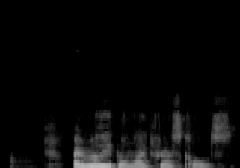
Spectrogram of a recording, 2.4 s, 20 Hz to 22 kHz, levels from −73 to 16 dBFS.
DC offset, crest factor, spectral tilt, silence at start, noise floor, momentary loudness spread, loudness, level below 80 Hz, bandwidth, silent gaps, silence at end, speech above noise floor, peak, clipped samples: under 0.1%; 18 dB; -6.5 dB/octave; 0.75 s; -52 dBFS; 18 LU; -17 LUFS; -66 dBFS; 7.6 kHz; none; 0.2 s; 34 dB; -2 dBFS; under 0.1%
